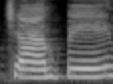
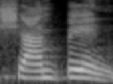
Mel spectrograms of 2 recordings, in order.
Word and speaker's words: champagne: It is not champagne, it is champagne. CH becomes S.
